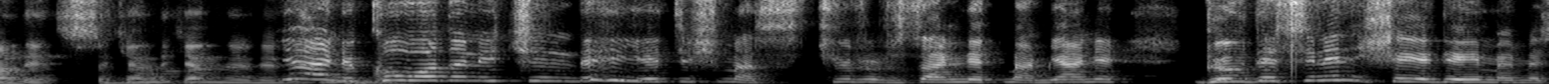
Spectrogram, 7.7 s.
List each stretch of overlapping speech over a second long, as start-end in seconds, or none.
none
